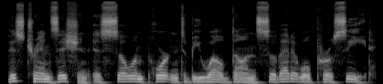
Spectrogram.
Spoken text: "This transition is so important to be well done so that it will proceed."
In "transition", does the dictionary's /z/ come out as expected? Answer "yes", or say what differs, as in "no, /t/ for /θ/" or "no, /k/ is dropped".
yes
